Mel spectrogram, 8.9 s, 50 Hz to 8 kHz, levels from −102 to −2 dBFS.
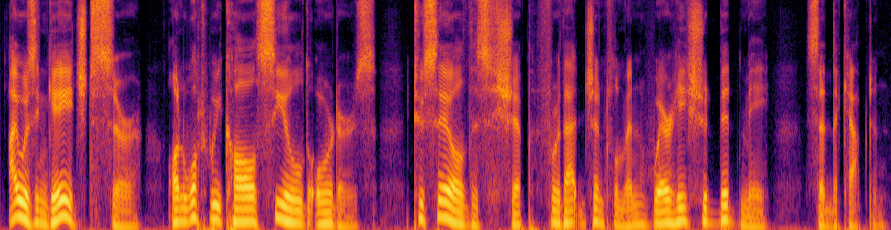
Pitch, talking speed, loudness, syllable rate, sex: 105 Hz, 170 wpm, -17 LUFS, 4.2 syllables/s, male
